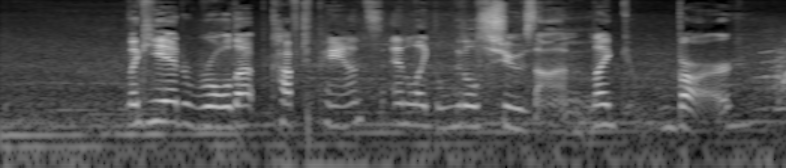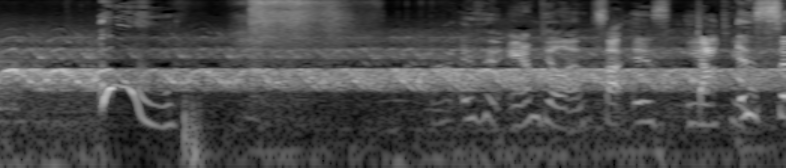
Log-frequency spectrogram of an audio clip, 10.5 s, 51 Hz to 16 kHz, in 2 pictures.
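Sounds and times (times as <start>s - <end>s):
speech: 0.8s - 5.6s, 6.2s - 7.2s, 8.3s - 10.4s
emergency siren wailing on a city street: 4.9s - 10.4s.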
